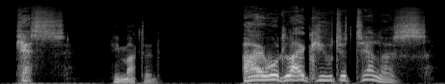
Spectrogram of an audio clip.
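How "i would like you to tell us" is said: mild, kindly, gentle, slightly pitched-up. Kneeling face to face with a man who barely responds, he speaks softly. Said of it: "said Dumbledore softly".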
